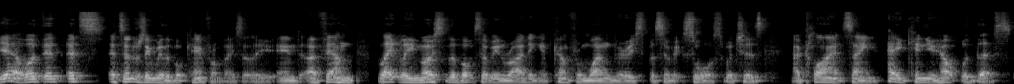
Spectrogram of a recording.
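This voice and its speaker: A man with a New Zealand accent speaks at a fairly quick pace, his very deep, low voice somewhat breathy. His intonation is lively. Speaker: marketing coach and author. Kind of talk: interview conversation.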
